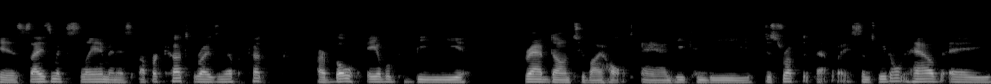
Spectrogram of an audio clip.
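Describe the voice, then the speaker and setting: A soft-spoken man talks at a moderate pace and medium pitch in a dark, mellow tone with fairly even intonation. The sound is dry and close with no echo. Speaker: gaming commentator. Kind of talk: gameplay commentary. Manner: halting.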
